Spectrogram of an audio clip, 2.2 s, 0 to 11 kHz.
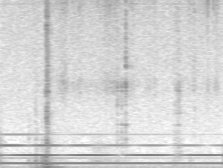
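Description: The gong of an Edwards 10-inch single-stroke fire alarm bell ringing on after a stroke: a steady hum of several bell overtones. There is a faint click about half a second in.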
